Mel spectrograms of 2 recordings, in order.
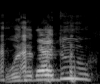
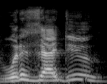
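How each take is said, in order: First: Higher-pitched, hammed-up bad French accent. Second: High-pitched, bad mock French accent. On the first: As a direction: squeak it in a fake French accent. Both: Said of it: "That was my really shitty French accent".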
